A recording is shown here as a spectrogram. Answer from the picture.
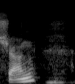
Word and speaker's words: Sheng: introducing yourself okay um my name is shang but probably should be pronounced chung um i am a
